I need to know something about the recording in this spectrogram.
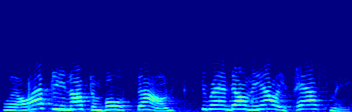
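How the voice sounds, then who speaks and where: A performer voicing an earnest, excitable young boy in an old television western. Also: very high voice, brisk, lo-fi sound. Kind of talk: 1950s television western acting. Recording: faint noise on old soundtrack.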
